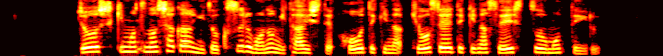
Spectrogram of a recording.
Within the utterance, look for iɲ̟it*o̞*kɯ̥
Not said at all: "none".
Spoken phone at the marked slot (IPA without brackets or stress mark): o̞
